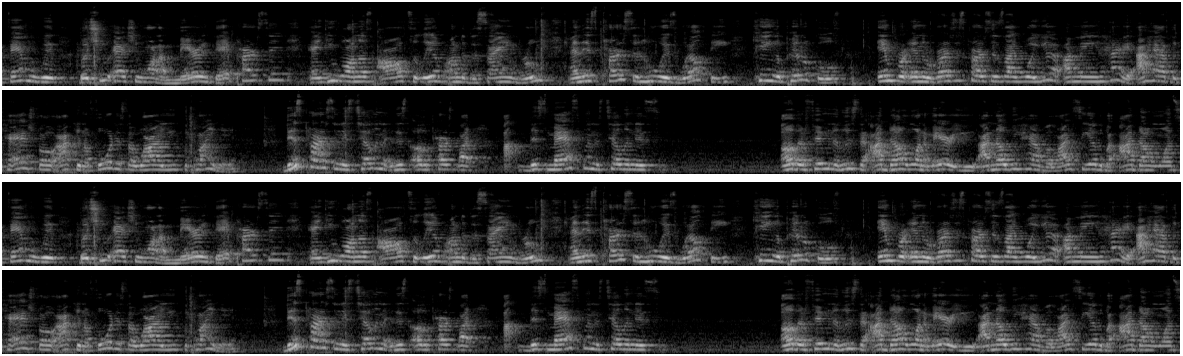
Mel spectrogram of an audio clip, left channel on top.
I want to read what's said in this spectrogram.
family with, but you actually want to marry that person and you want us all to live under the same roof? And this person who is wealthy, King of Pentacles, Emperor in the reverse, this person is like, well, yeah, I mean, hey, I have the cash flow, I can afford it, so why are you complaining? This person is telling this other person, like this masculine is telling this other feminine, listen, I don't want to marry you. I know we have a life together, but I don't want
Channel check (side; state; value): both; identical; correlation 1.00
